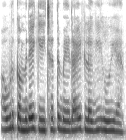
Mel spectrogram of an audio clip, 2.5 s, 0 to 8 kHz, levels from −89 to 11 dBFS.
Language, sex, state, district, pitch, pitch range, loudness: Hindi, female, Uttar Pradesh, Saharanpur, 220 Hz, 210-240 Hz, -15 LUFS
